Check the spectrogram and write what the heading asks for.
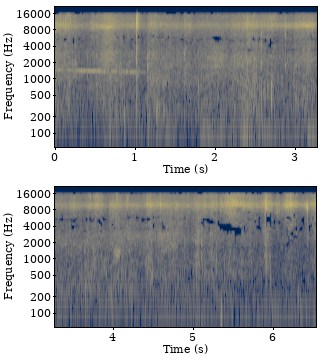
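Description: Footsteps and rustling as someone walks through garden grass, under a steady high-pitched hiss. A thin whistle lasting about a second comes near the start, and a couple of soft clicks follow.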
